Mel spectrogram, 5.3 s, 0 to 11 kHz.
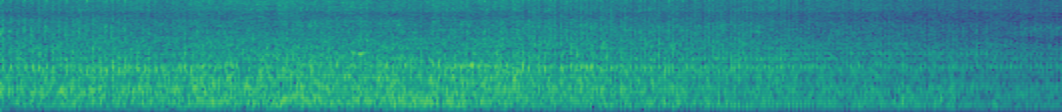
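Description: Fiat 480 tractor's diesel engine running steadily while the tractor drives along, heard from on board, growing quieter near the end.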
